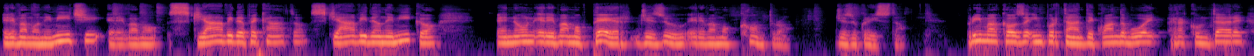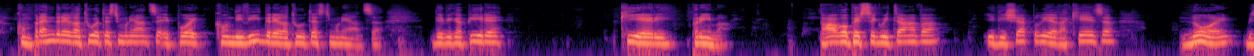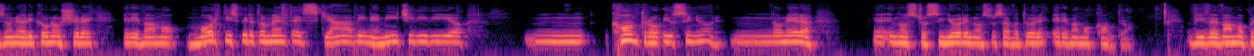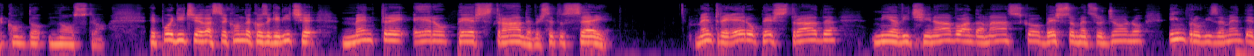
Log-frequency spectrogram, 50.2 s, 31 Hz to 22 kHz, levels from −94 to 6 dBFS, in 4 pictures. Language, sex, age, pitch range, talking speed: Italian, male, 20-39, 145-175 Hz, 115 wpm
